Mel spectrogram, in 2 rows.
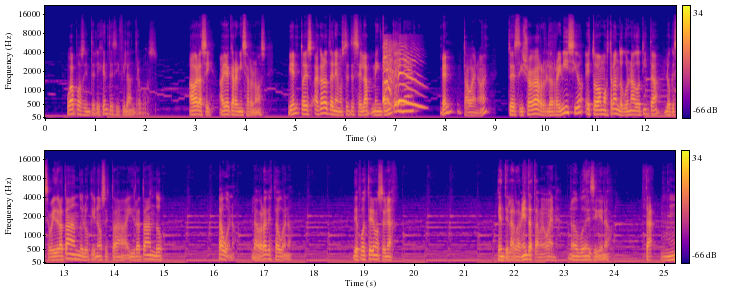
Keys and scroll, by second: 10.5 ctrl+r.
